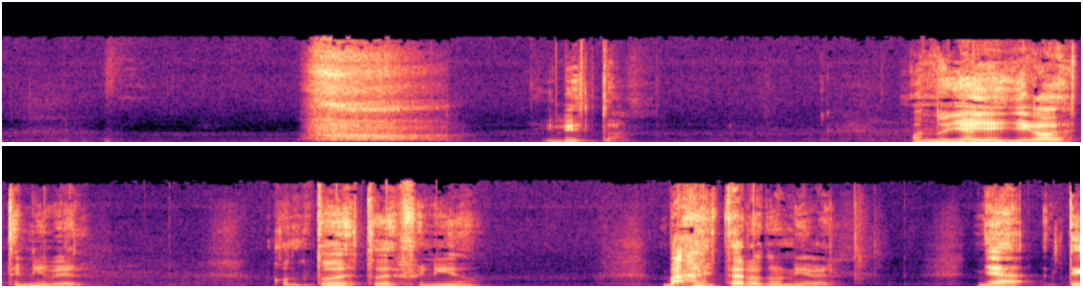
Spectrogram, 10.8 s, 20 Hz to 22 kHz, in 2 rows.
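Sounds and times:
deep breath with airy exhale: 1.5 - 2.4, 6.0 - 6.8, 8.4 - 8.7, 10.0 - 10.3
speech: 2.7 - 3.2, 4.5 - 5.9, 6.8 - 7.9, 8.7 - 9.7, 10.3 - 10.7.

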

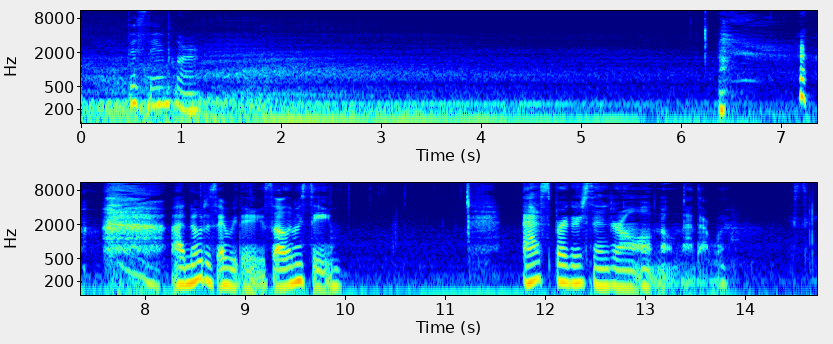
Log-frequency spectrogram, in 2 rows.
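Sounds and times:
car passing by: 0.0 - 5.8
speech: 0.5 - 1.4, 8.3 - 10.1, 11.8 - 14.0.

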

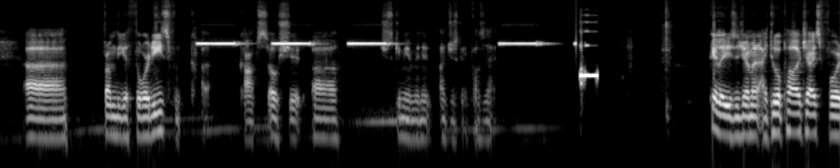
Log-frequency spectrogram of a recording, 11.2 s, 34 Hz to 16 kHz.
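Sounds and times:
speech: 0.3 - 6.8, 9.5 - 11.2
fire alarm beeping: 2.6 - 5.4, 6.6 - 8.0.

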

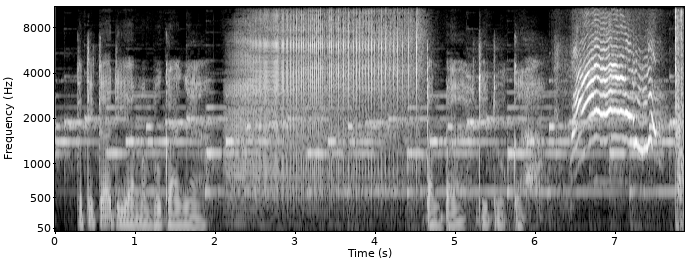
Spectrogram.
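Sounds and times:
speech: 0.3 - 2.7, 4.6 - 6.6
cat meowing: 6.3 - 7.7.

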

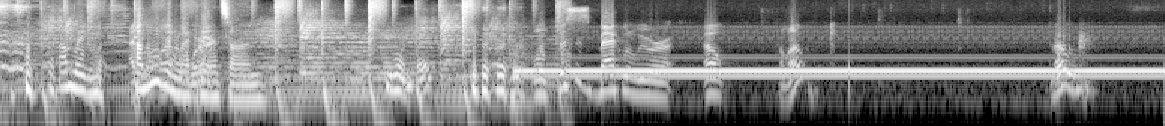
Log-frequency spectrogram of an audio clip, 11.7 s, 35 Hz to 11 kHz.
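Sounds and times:
laughter: 0.0 - 1.0, 3.8 - 5.9
speech: 0.3 - 2.9, 3.9 - 8.2, 10.5 - 11.0
fake telephone dial tone: 5.3 - 11.6.

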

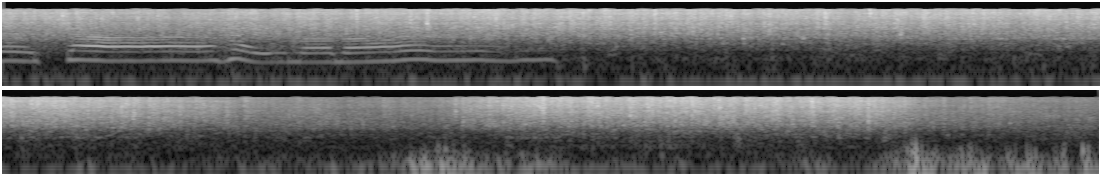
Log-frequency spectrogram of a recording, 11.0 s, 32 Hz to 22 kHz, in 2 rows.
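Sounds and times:
water pouring and running: 0.0 - 10.9
speech: 0.2 - 2.3.

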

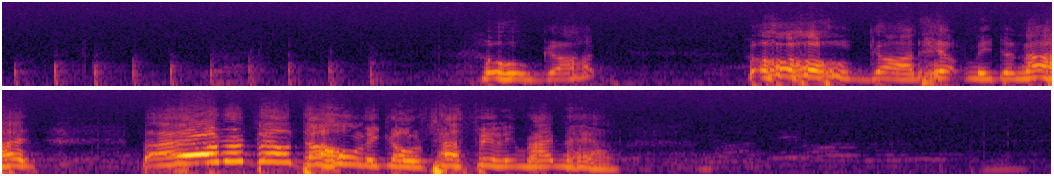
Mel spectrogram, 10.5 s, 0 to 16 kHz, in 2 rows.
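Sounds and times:
knocking on a door: 0.0 - 2.0
speech: 2.4 - 3.1, 3.7 - 8.4.

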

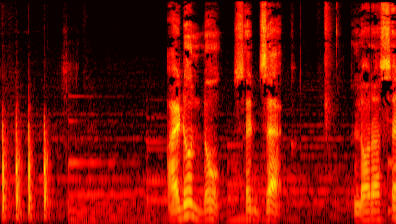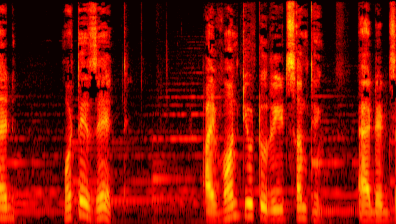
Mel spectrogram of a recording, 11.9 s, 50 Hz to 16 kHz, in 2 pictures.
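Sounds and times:
knocking on a door: 0.0 - 0.9
speech: 2.6 - 4.3, 5.3 - 6.2, 6.9 - 7.8, 9.0 - 11.8.

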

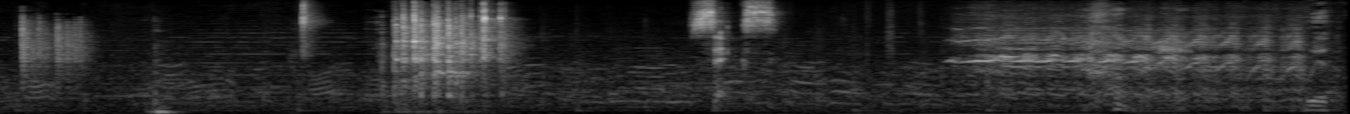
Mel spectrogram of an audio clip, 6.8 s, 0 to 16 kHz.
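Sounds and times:
two dice rattling across a hard table in a tabletop role-playing game: 0.0 - 0.5, 1.5 - 2.6
soft thump: 0.8 - 1.0
speech: 3.5 - 4.0, 6.6 - 6.7
horse neighing: 4.8 - 6.6.

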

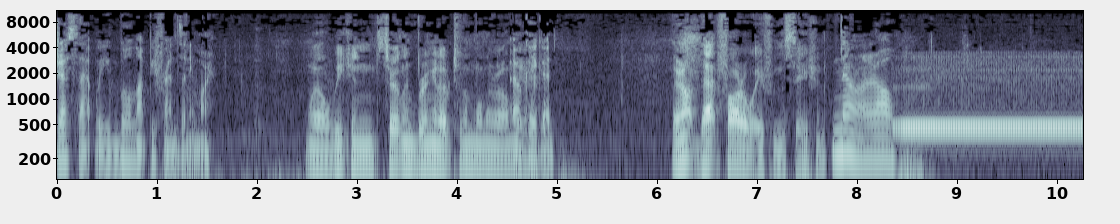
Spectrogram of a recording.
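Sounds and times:
speech: 0.0 - 1.7, 2.5 - 5.2, 6.1 - 8.7
telephone ringing down the line: 8.4 - 10.2.

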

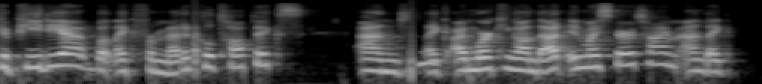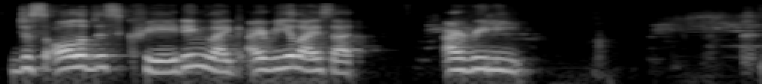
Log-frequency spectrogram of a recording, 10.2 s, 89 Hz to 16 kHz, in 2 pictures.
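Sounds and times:
speech: 0.0 - 8.6
cat meowing: 9.4 - 10.1.

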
